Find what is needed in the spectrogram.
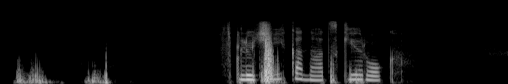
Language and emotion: Russian, neutral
